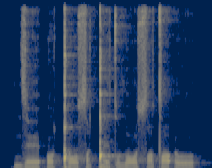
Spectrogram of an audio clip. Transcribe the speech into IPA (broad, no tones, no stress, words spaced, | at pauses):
nzɛːʔɔ ǃɵːsˤə ŋ͡ǃɛdʏ ðˤɵːsɵtˤuʔoː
